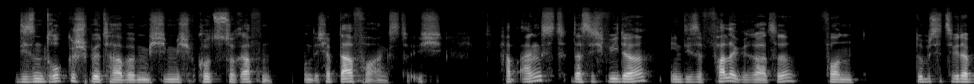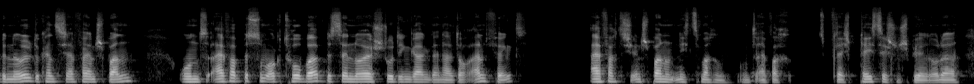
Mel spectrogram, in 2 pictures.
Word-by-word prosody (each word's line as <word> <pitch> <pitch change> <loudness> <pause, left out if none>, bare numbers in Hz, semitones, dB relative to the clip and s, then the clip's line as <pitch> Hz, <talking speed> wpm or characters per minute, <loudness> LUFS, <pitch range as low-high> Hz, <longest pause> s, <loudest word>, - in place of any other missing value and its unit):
diesen 120 +3 0
Druck 140 +3 0
gespürt 130 -6 +2
habe, 110 0 +3
mich 110 +1 -1
mich 115 -1 -3
kurz 125 0 +1
zu 115 - +1
raffen. 115 -4 -1 0.3
Und 110 -2 -6
ich 95 - -4
habe 125 0 -4
davor 130 +1 +5
Angst. 95 -2 -10
Ich - - -5 0.6
habe - - -4
Angst, 190 +10 -1
dass 125 0 +2
ich 135 +1 -5
wieder 135 +5 +4
in 120 0 -4
diese 120 0 -4
Falle 140 +5 +4
gerate 110 +7 0 0.2
von: 115 -2 0 0.5
„Du 125 - -2
bist 125 +1 -3
jetzt 140 -1 -5
wieder 130 -1 +6
bei 125 - -2
0 125 +6 +2
du 130 - -3
kannst 130 0 -3
dich 125 - -1
einfach 125 +2 -2
entspannen. 125 +4 +1 0.4
Und 125 -1 -1
einfach 135 +3 +3
bis 145 0 -2
zum 145 - -2
Oktober, 135 +2 +3
bis 135 -2 -4
dein 130 -1 +3
neuer 125 0 +4
Studiengang 120 -2 -1
dann 110 0 -4
halt 105 0 -2
auch 105 - -3
anfängt, 135 -6 -3 0.6
einfach 130 +1 +2
dich 135 - -5
entspannen 120 0 +2
und 110 - -5
nichts 115 0 -6
machen 105 -5 -4
und 105 0 -11
einfach 100 0 -5 0.4
vielleicht - - -5
Playstation 120 -4 -1
spielen 100 -2 -2
oder 100 +1 0
125 Hz, 190 wpm, -25 LUFS, 110-130 Hz, 0.6 s, wieder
